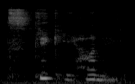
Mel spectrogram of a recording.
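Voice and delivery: ordinary delivery, nothing marked

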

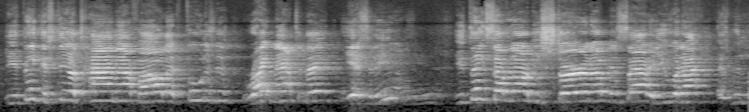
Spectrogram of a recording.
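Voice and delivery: loud, high, building sermon; climbing preacher's call; full force preaching. Acted. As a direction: drive it home to the congregation.

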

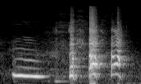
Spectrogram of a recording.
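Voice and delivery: high, loud mock sobbing hoots; hammed-up ape sobs; imitated gorilla crying. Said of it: "you could hear it crying".

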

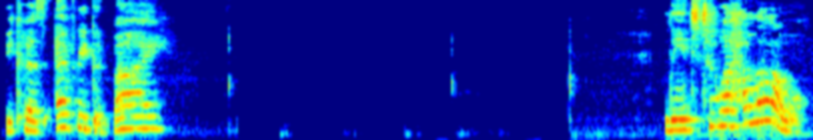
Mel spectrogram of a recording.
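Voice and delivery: gentle picture-book reading voice; storybook reading. Acted. Teacher reading a picture book to her class, gentle.

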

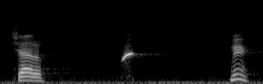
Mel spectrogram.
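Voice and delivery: loud, high call across the woods; calling the dog. Real, not acted. Hiker calling his dog Shadow to come over.

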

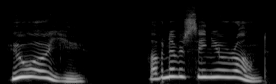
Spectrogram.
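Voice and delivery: put-on an old creature's surprised curiosity, high; old bear voice. Old Bear asks Tina.

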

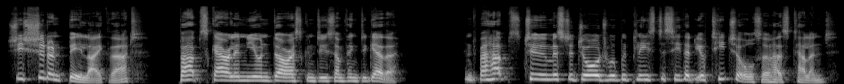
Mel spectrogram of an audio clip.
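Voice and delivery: a prim teacher coaxing her pupil; a hint of a fussy schoolmistress. A narrator's reading. Teacher Miss Burton speaking.

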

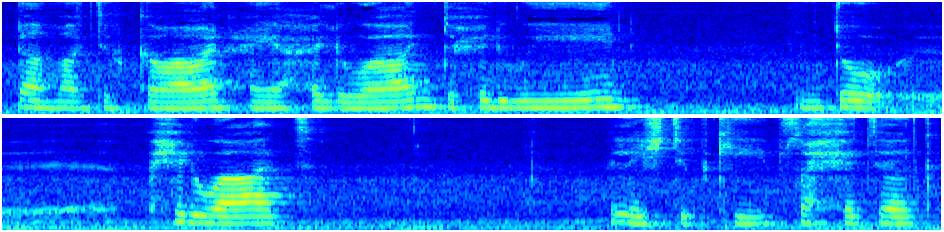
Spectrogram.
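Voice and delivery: tender low consolation; soothing. Real, not acted. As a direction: gently reassure those crying. Soothing herself and viewers.

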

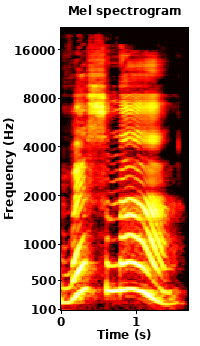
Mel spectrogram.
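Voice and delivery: весна called out with a long, high second syllable on -на; calling out the word. Shown as a demonstration. Teacher calling the word so pupils hear the stress, sing-out весна. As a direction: call весна, stretching the stressed final а. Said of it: "покличемо".

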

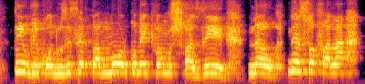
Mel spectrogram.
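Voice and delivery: normal talking voice

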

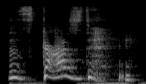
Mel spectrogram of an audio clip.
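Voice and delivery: drawn-out, appalled disgust. Real, not acted. Player appalled at the filthy house, disgusted. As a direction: draw the word out in disgust.

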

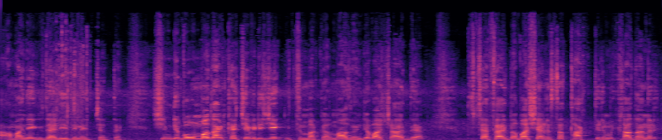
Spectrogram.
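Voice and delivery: normal talking voice

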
